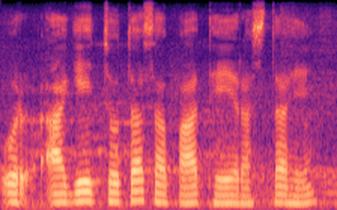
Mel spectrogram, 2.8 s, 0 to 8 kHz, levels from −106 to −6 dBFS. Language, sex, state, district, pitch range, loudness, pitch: Hindi, male, Arunachal Pradesh, Lower Dibang Valley, 115-130 Hz, -19 LUFS, 120 Hz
